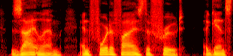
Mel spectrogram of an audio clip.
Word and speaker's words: xylem: It travels up the xylem, pronounced xylem, and fortifies the fruit against the rot.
